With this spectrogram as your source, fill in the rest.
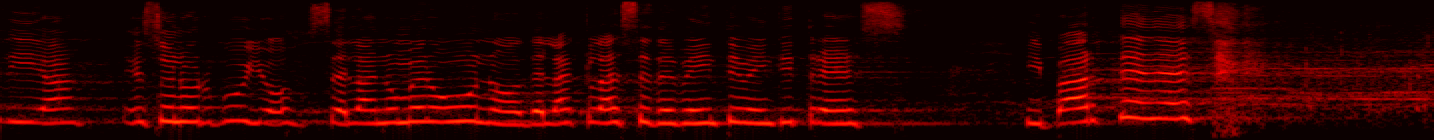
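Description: A young woman sings into a microphone that carries her voice through an echoing hall.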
